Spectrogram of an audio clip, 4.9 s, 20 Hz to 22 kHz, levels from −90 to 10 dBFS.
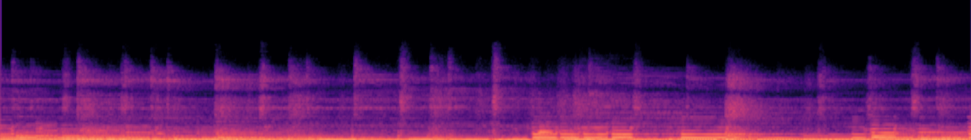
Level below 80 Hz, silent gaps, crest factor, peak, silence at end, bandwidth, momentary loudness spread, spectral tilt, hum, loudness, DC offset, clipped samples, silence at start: -28 dBFS; none; 10 dB; -6 dBFS; 0 s; 11.5 kHz; 2 LU; -8 dB/octave; none; -17 LUFS; under 0.1%; under 0.1%; 0 s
